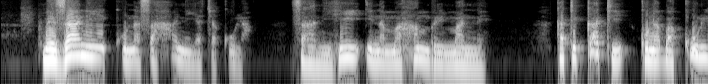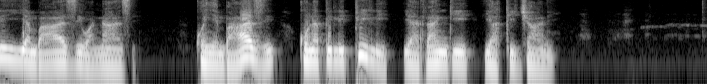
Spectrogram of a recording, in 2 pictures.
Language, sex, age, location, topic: Swahili, male, 36-49, Mombasa, agriculture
